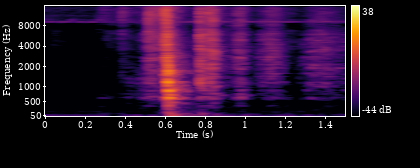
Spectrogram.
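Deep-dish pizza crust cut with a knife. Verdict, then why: Crispy. A knife cuts straight down through a cheesy Chicago-style deep-dish pizza in a cast iron pan after it has rested about 5 minutes. It makes a short, sharp crunch followed by a brief crackle. The crisp sound shows the crust is crispy and the bottom is baked through.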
